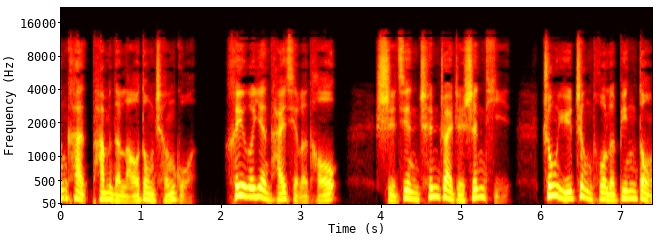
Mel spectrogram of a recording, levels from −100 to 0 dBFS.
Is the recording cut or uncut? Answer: uncut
